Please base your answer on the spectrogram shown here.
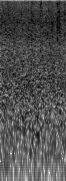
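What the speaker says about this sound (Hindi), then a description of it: "बारिश तेज होती चली गई।" Heavy rain used as a sound effect in a Hindi horror story: a thick, unbroken downpour hiss, loud and close, holding steady through the short stretch with no voices.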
